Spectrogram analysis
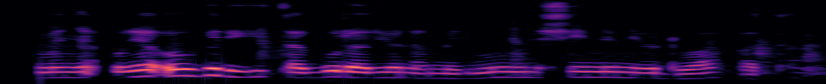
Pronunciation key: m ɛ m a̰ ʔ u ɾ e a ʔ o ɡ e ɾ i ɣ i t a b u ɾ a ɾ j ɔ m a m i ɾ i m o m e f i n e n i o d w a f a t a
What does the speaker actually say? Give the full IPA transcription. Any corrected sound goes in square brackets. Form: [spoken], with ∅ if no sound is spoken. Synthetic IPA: m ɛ [ɲ] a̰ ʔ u ɾ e a ʔ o ɡ e ɾ i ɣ i t a [ɡ] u ɾ a ɾ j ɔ [n] a m i ɾ i m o m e [ʃ] i n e n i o d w a f a t a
